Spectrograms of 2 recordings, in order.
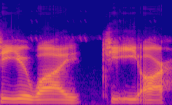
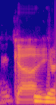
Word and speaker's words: Geiger: It looks weird, but you pronounce it like Guyger. So Geiger. Geiger.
